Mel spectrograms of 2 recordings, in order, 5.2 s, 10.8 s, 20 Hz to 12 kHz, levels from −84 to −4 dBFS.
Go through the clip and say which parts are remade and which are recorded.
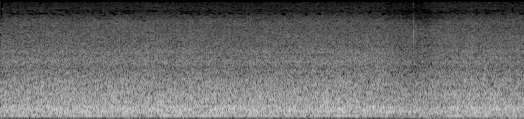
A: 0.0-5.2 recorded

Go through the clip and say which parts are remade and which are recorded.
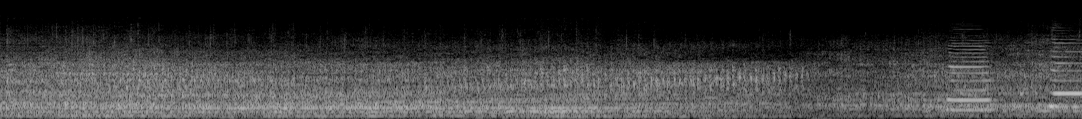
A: 0.0-10.8 recorded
